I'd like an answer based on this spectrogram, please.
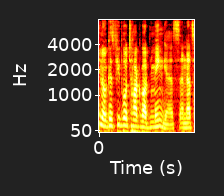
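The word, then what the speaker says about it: Menzies: but um you know because people talk about Mingus and that's how you pronounce that name by the way uh um balthazar's half-brother it's not mentis as Mingus apparently how you pronounce pronounce that I don't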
